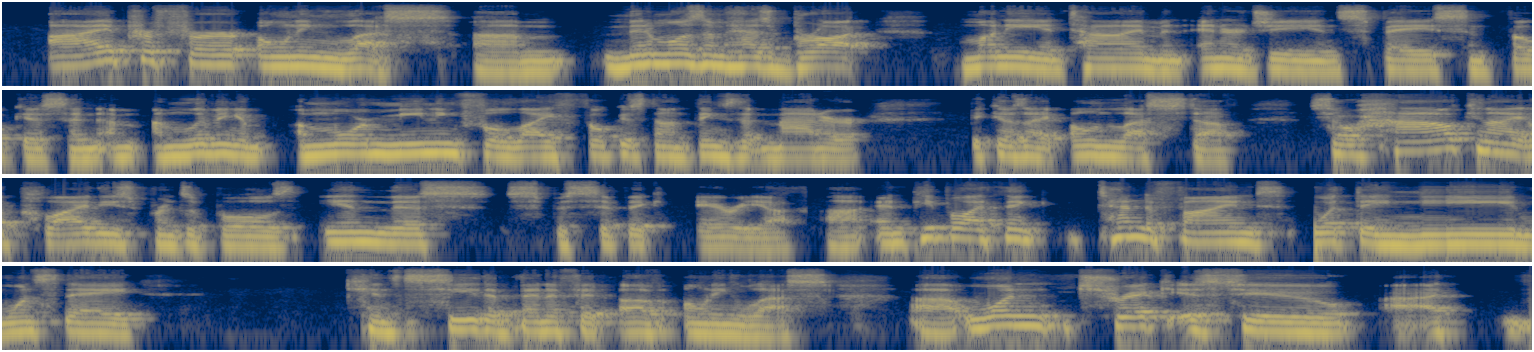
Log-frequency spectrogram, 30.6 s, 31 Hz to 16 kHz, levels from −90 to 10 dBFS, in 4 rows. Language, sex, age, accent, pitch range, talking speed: English, male, 30-49, American, 115-145 Hz, 145 wpm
